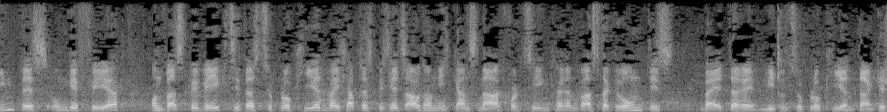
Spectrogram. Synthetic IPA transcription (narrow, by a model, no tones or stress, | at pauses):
ɪntɛsʔʊnɡəfeːɐ | ʊntvasb̥əveːktsɪd̥ast͡sub̥lɔkʰiːʁənvæɪlɪçhaːbəd̥asb̥ɪsjɛt͡staʊxnɔχnɪçt̚ɡ̥ant͡snaːxfɔlt͡siːənkʰœnənvasd̥eːɐɡʁʊntɪst | vaɪtəʁəmɪtl̩t͡sub̥lɔkʰiːʁənd̥aŋkə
